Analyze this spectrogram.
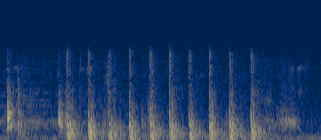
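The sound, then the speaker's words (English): Someone raps at night on the wooden door of the Dawson Ranch with a quick, steady run of about a dozen hollow knocks, evenly spaced and fairly loud, with no voices. “They reined up, dismounted, and rapped on the door.”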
